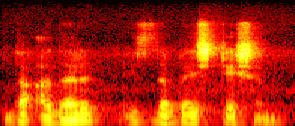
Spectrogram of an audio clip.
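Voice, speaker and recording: A man with an Indian accent narrating an explanatory tutorial as host, deliberately, step by step in short phrases. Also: fairly low pitch, expressive, vocal fry, sharp tone, breathy edge, rough recording. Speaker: host of a how-to video channel.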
